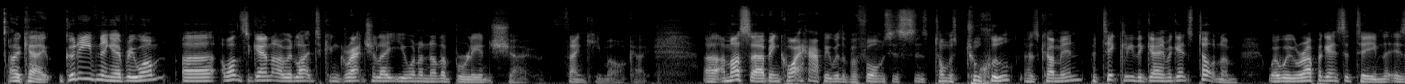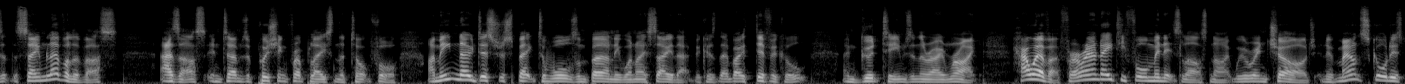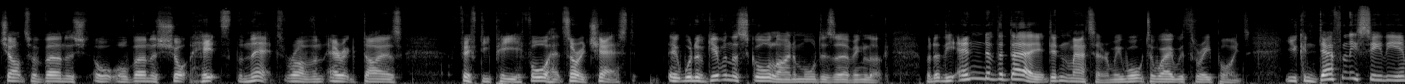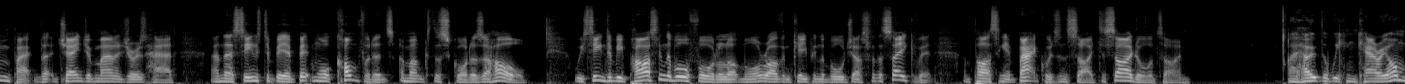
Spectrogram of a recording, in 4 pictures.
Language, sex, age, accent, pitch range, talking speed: English, male, 40-59, British, 115-165 Hz, 235 wpm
